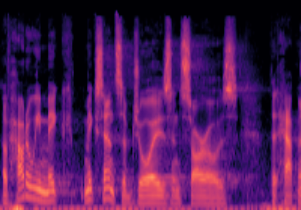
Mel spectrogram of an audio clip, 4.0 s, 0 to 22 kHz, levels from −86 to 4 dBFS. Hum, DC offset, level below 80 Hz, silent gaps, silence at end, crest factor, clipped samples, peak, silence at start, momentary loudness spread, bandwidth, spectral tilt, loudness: none; under 0.1%; -46 dBFS; none; 0 s; 24 dB; under 0.1%; -2 dBFS; 0 s; 11 LU; 17.5 kHz; -2.5 dB/octave; -25 LUFS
